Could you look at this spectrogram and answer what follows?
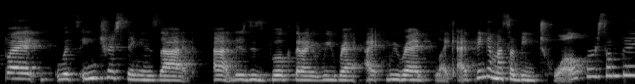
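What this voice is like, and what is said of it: Slight Argentine accent. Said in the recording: “I love your accent ... if you hear a little bit of an accent, it's because I'm from Argentina”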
